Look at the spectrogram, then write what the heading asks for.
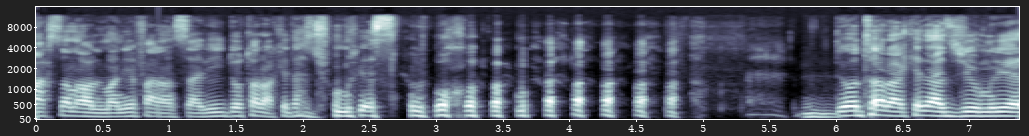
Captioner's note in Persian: خنده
